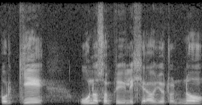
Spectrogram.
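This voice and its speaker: A man is speaking at a moderate pace. His pitch variation is ordinary. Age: 60s. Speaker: politician. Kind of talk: interview.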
